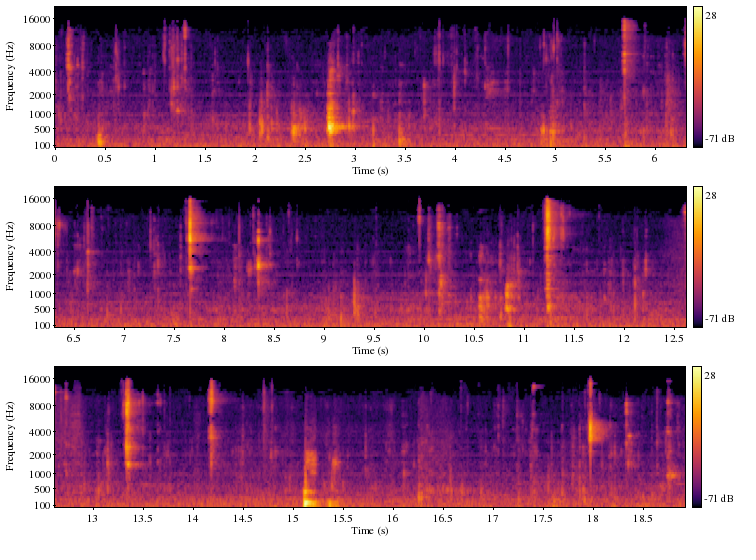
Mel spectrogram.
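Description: Wet food squelches as fingers squeeze it up close.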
